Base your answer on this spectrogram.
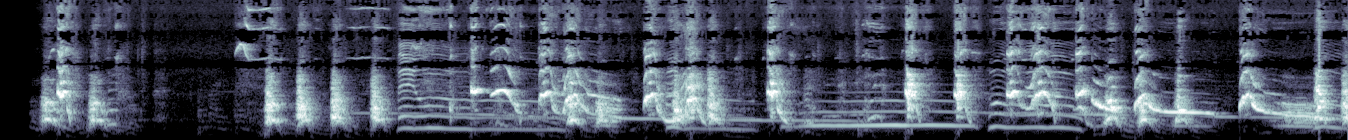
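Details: Several dogs howling together, long sustained wavering howls overlapping at different pitches, mixed with short sharp barks and yelps, the chorus building after a brief opening bark and pause.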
